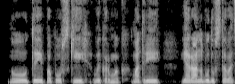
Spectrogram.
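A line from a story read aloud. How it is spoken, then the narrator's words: Grumbling. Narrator (Russian): ворчал Степан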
